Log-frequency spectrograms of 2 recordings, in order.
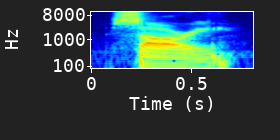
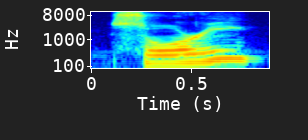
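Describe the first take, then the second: First: It is said with an American accent. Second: It is said with a Canadian accent. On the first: "instead of sorry. I say sorry" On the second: "you can really tell when somebody's Canadian if they say sorry"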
